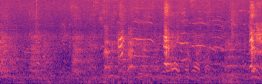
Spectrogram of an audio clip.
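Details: Dog show ring for standard wire-haired dachshund females, champion class: a few short, high yipping barks spaced about a second apart, with people chatting throughout the hall.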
